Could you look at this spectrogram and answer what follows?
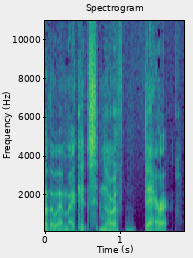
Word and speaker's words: Berwick: killed yeah by the way my kid North bar not Berwick my birth mom is from Berwick Nova Scotia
